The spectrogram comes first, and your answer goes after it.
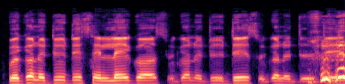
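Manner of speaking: tame, quiet campaign promise with a laugh creeping in; mock Gbadebo soft voice. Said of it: "na this in voice".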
